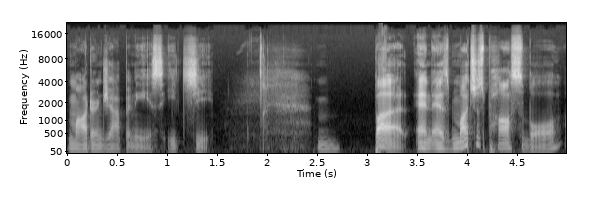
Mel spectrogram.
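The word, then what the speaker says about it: 一: This is pronounced ichi.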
